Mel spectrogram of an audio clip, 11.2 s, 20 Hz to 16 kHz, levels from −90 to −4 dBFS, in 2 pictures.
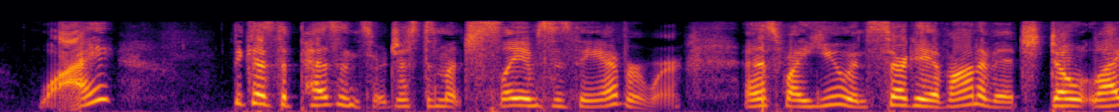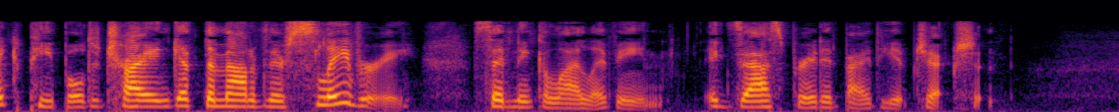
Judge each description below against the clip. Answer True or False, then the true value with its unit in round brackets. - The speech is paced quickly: True (210 wpm)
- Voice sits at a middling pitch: False (210 Hz)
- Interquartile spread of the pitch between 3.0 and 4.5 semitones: True (3.3 semitones)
